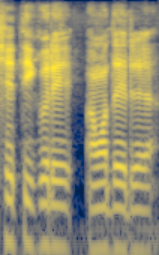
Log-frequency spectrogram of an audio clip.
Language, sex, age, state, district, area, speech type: Bengali, male, 30-45, West Bengal, Birbhum, urban, spontaneous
